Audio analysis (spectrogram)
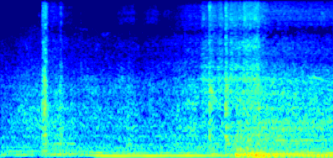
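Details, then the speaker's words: Car that turns over slowly, with the ignition key needing to be played with to crank. The starter has gone about four years without replacement and the owner suspects it is failing. The starter turns over sluggishly, about three labored beats a second, before it catches: slow cranking. "see that it cranks up slow and also they got to be the starter and all that making the car not want to crank up"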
